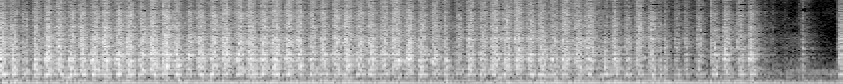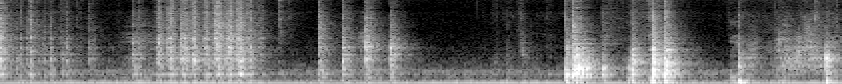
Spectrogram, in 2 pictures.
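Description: Whole nutmeg being grated on a small metal grater: fast, rhythmic rasping strokes, about five a second, that stop about seven and a half seconds in. A few scattered clicks and knocks follow, with the loudest pair near the end.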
